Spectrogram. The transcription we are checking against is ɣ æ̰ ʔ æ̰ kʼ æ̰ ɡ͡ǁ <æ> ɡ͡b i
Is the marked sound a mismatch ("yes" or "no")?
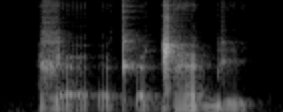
no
